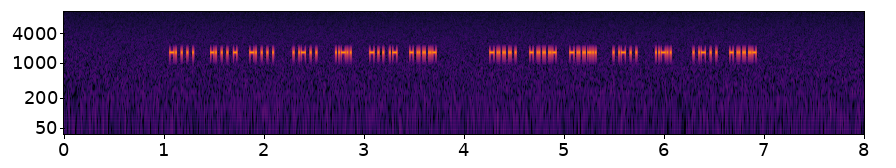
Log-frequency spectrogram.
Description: Hellschreiber (Feld-Hell, 122.5 baud), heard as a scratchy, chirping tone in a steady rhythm, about 1700 Hz. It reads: LULTIMA PARTITA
